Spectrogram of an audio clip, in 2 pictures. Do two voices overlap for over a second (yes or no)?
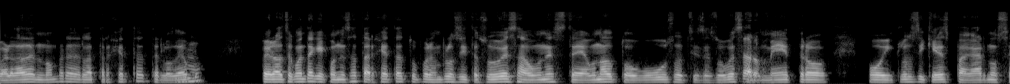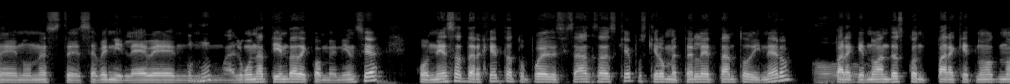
no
